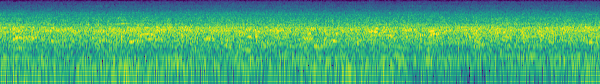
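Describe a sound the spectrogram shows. Wind blows outdoors in a steady low rumble.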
